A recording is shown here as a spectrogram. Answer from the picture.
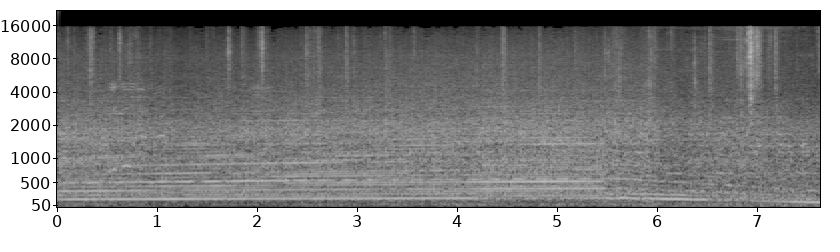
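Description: Rally car's engine heard from inside the cabin, held at high revs under load with the pitch creeping slowly upward. Near the end the revs fall in two steps to a much lower note.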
